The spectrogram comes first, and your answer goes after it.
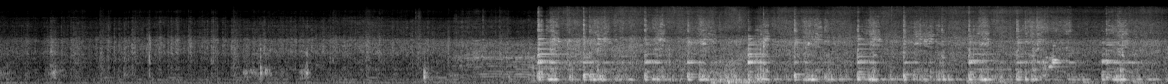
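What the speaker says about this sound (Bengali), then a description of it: "আমি আনাজগুলো বেশ কিছুক্ষণ লাড়ার পর এখন আমি আনাজে লবণ দিয়ে দিচ্ছি।" Vegetables being stirred and fried in a pan during home cooking. A quiet scraping start gives way to a steady, close, busy sizzle and clatter of stirring that continues to the end.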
